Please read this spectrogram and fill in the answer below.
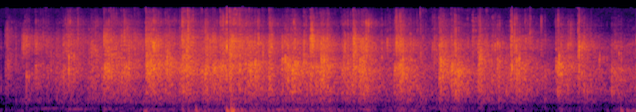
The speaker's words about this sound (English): Okay, so I want to give him a round of applause.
